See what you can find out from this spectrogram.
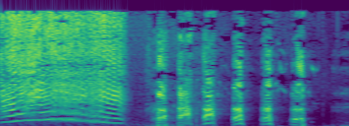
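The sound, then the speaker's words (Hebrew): On a live broadcast, a person imitates an elephant on request with a loud, brassy trumpeting wail that rises and falls for over a second, followed by several quick, rhythmic bursts of laughter. “הבת של מעוז רוצה לשמוע פיל.”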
